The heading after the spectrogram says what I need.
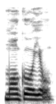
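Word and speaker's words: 먹어요: Saat membacanya, bunyi 'o' terbawa mengikuti bunyi sebelumnya, menjadi "meogoyo".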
